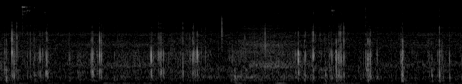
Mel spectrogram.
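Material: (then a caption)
Leather. Long blue nails scratch and rub the surface of a red soft leather handbag, a hollow padded bag lying on its side on a mat, while both hands rest flat and the wrists, wearing bracelets, stay fairly still. The result is a quiet, crisp series of short scratchy ticks and soft rubbing, bright and papery, with almost no low end.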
